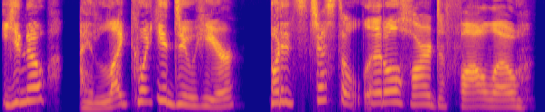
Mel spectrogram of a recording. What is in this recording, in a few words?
Warrior Nonbinary Night Elf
